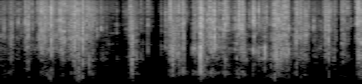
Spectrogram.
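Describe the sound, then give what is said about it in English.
Crinkling and tearing of wrapping paper as a gift is unwrapped, a dense, continuous papery rustle with sharp rips and one short pause partway through. “So tonight I have another gift for day four, so I'm going to go ahead and unwrap this gift.”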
